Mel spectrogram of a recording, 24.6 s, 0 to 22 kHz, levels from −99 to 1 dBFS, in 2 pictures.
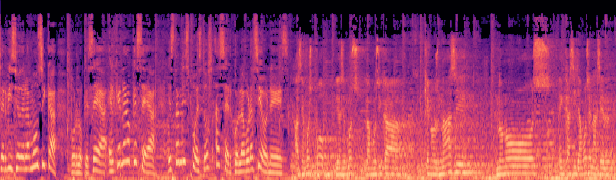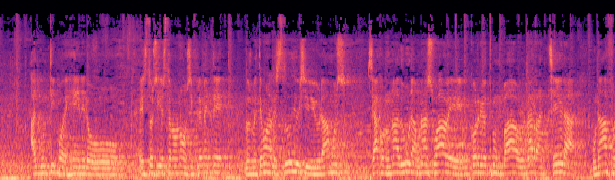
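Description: Nothing in the recording stands out as a technical problem, and there's nothing here worth flagging.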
